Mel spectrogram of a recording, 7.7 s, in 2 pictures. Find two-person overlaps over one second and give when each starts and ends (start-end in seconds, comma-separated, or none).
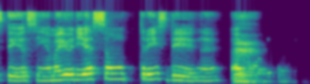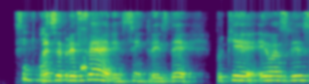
none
